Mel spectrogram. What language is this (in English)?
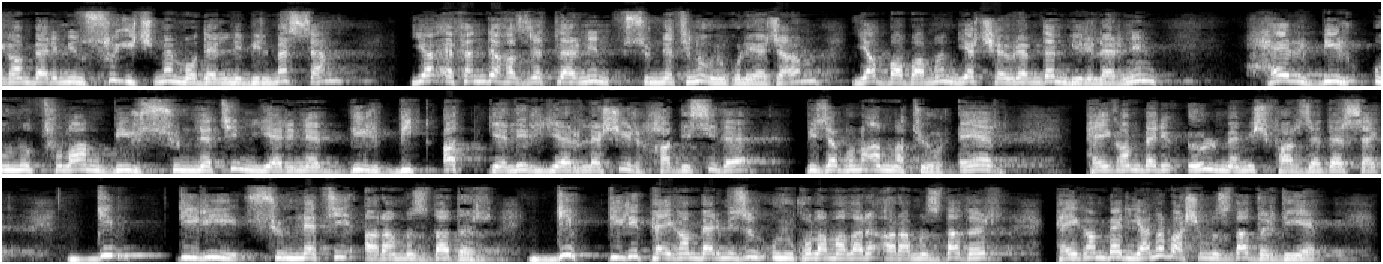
Turkish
